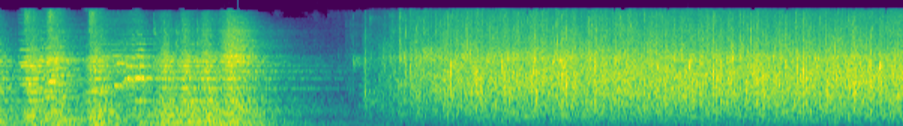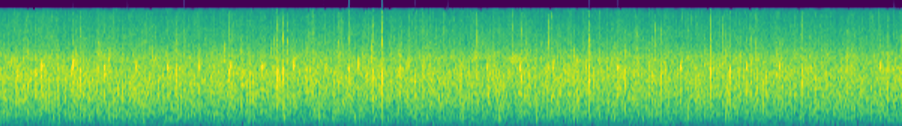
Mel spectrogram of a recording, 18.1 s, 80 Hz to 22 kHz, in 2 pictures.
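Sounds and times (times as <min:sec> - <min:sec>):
audience applauding: 0:03.5 - 0:18.0.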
